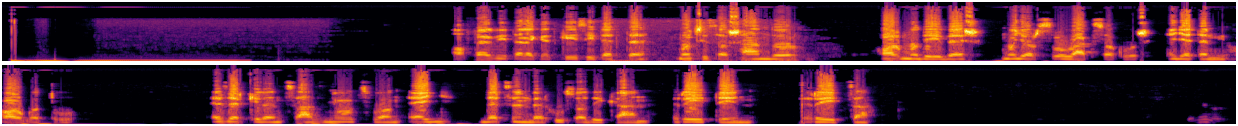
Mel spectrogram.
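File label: dialect collection; nyelvjaras gyujtesek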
